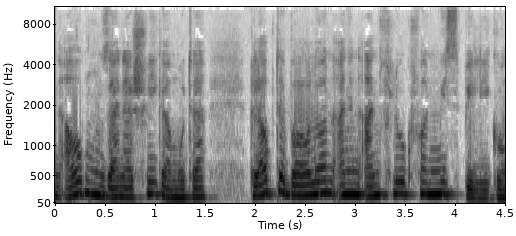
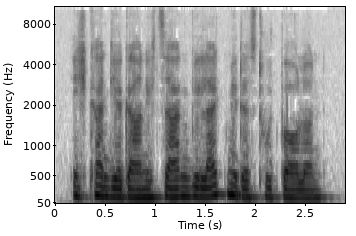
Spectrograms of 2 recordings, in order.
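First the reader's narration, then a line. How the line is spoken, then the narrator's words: Plain. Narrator (German): sagte der Gildemeister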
